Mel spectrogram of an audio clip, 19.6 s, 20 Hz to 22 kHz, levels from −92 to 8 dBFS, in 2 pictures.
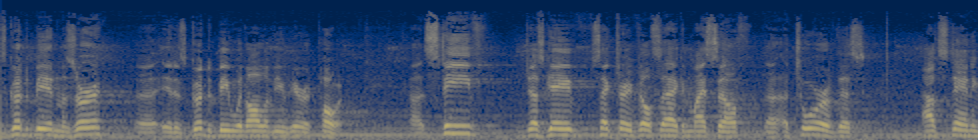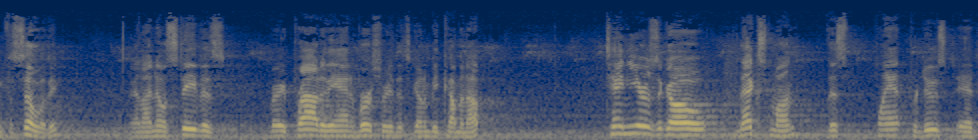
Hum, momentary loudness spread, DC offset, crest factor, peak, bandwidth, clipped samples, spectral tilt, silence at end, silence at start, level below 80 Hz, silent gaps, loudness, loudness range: none; 18 LU; under 0.1%; 20 dB; -6 dBFS; 15.5 kHz; under 0.1%; -5 dB/octave; 0 s; 0 s; -50 dBFS; none; -26 LUFS; 4 LU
